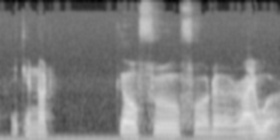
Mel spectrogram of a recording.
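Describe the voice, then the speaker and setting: In a non-native accent, a man is talking. He goes at a very slow pace. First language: not English. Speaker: programming tutorial creator. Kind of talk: tutorial. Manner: halting, many fillers and restarts.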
